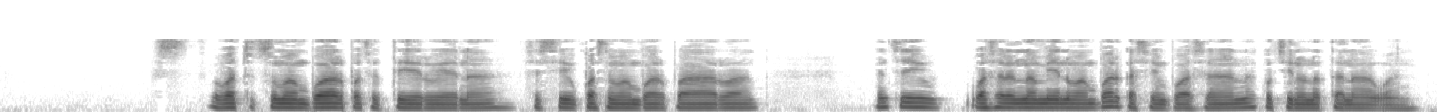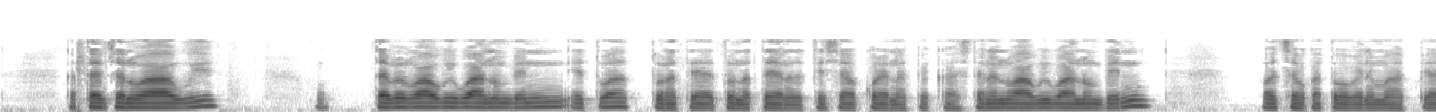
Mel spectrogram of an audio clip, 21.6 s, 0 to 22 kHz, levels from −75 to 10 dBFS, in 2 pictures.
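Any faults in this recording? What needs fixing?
Throughout the speech the sound is plainly watery and swirly, with metallic chirps on s sounds and nothing above 5.8 kHz. That points to MP3 compression, likely at a bitrate around 24 kbps, where the encoder cuts the treble and zeroes weak frequency lines frame by frame. To prevent it, encode at a much higher bitrate or deliver the original uncompressed recording.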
